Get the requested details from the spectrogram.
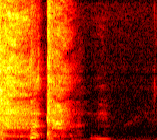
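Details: Two harsh, forceful coughs in quick succession, then a brief voiced sound, from a person whose cough has not healed despite medication; wheezy for several days, exhausted, in cold winter weather.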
